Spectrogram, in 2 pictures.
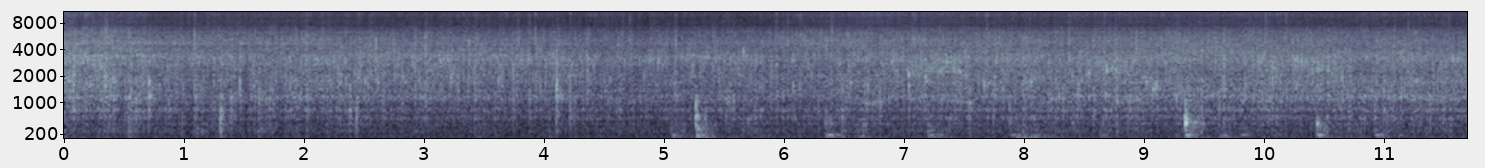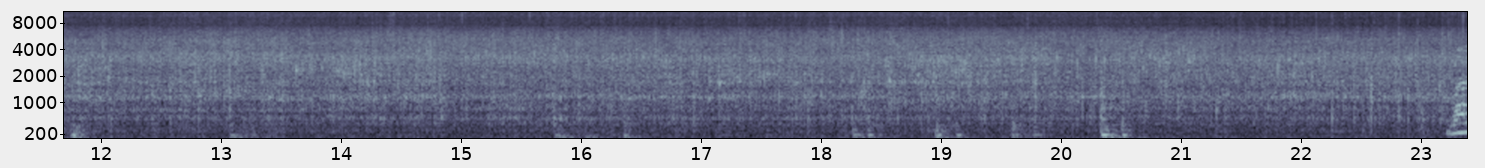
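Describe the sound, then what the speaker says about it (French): Okra sizzles steadily in hot oil in a pan, a dense, continuous frying hiss with occasional pops and stirring clatters, close and loud throughout with no talk. "si vous ne grillez pas du gombo comme ça avec l'huile, ça va devenir gluant"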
